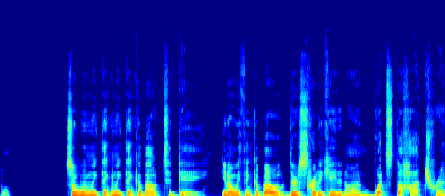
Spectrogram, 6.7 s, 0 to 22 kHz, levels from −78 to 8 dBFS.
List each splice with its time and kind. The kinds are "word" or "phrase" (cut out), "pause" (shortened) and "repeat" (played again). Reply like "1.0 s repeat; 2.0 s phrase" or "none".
1.7 s repeat; 3.2 s pause; 4.6 s phrase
